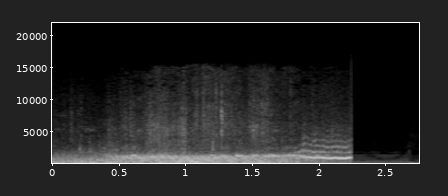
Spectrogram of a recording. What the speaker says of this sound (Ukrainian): Згадайте, як востаннє ви ухилилися від зіткнення із зустрічним автомобілем саме вчасно.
